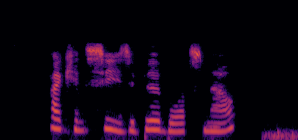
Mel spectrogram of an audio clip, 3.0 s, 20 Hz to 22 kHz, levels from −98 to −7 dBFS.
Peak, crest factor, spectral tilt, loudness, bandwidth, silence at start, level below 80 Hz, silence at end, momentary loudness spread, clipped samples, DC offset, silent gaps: -28 dBFS; 22 dB; -2 dB/octave; -46 LUFS; 7.6 kHz; 0.5 s; -78 dBFS; 0 s; 12 LU; under 0.1%; under 0.1%; 2.40-2.61 s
